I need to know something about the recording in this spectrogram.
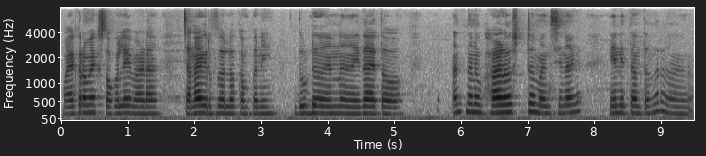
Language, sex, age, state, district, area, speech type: Kannada, male, 30-45, Karnataka, Bidar, urban, spontaneous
